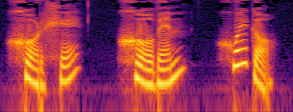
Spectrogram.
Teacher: It's softer than English H in some regions, stronger in others. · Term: Spanish J sound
